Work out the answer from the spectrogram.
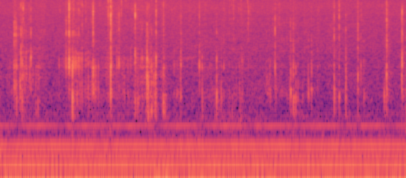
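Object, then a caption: Plastic round hair brush bristles. A round hair brush with a pink plastic handle, vented barrel and plastic bristles is held close to the microphone while long nails scratch and flick its bristles. Rapid, crisp clicks and crackles patter irregularly over a steady low hum, with a slightly louder cluster around the two-second mark.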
